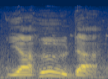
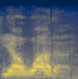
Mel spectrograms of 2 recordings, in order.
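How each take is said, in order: First: The middle of the word has no W sound. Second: The middle of the word has a W sound. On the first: The speaker calls it right. "It would have to be pronounced Yah, Yahuda" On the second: The speaker calls it wrong. "It would not be pronounced Yawada"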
